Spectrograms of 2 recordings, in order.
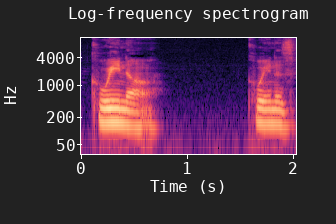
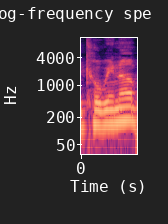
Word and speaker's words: Kuina: Kuina's Vow. Okay, I just want to hear the right pronunciation of her name. It looks like I was gonna say Kuina, but it's Kuina.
